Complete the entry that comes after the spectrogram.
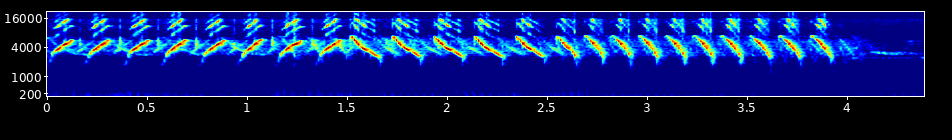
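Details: Canary song used to stimulate other canaries to sing: a steady series of about twenty fast, high, sweeping notes at roughly five per second, then stopping with a short faint trill at the end.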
